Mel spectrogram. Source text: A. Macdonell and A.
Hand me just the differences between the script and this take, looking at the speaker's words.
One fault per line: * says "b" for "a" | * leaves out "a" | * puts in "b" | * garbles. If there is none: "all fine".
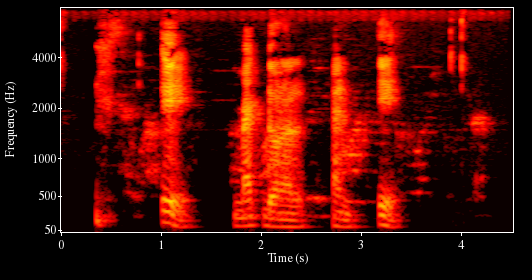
all fine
